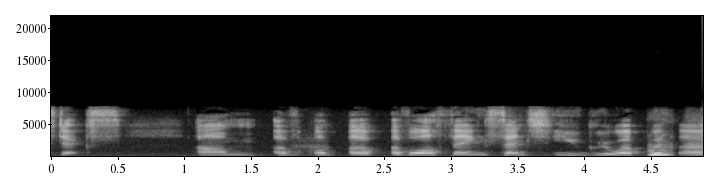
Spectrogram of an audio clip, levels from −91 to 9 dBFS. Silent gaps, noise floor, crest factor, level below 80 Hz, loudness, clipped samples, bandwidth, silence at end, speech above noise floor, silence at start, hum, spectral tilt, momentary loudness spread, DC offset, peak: none; -50 dBFS; 20 dB; -64 dBFS; -22 LUFS; under 0.1%; 8.2 kHz; 0 s; 27 dB; 0 s; none; -1 dB/octave; 11 LU; under 0.1%; -4 dBFS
